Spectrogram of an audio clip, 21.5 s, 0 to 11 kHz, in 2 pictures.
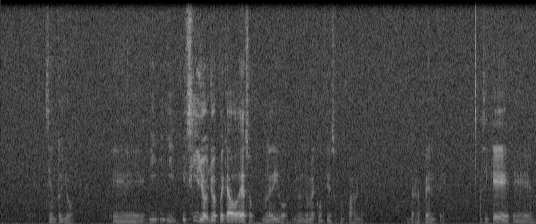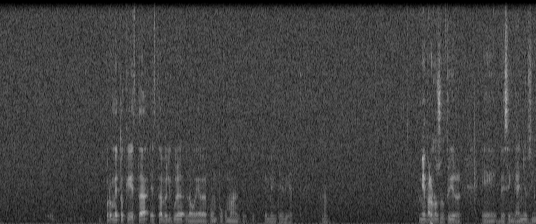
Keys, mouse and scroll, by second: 2.4 click, 3.5 click, 4.3 click, 6.8-11.3 drag, 11.8-14.0 drag, 15.1-18.4 drag, 20.2-21.4 drag.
